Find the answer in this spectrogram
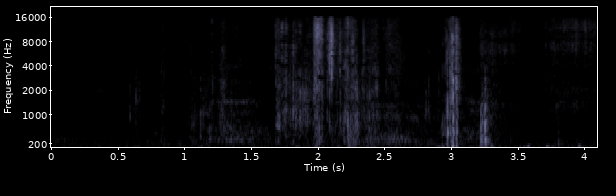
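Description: Irregular rustling and scraping, with sharp clicks about two and three seconds in, as a hand-held camera is moved over a dishwasher.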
